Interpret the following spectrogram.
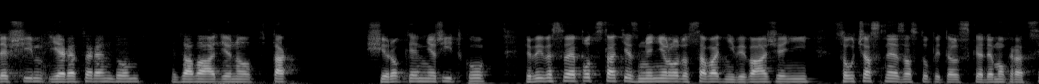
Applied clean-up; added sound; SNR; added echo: neural mask model DeepFilterNet 3.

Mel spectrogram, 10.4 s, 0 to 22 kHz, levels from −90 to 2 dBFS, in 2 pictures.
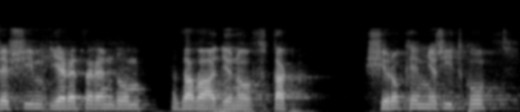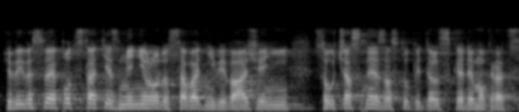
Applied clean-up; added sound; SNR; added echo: neural mask model Resemble Enhance denoiser.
